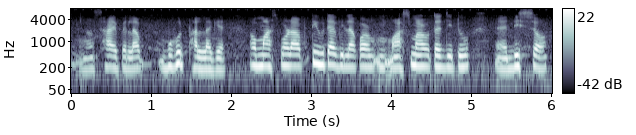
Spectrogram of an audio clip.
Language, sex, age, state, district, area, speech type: Assamese, female, 60+, Assam, Darrang, rural, spontaneous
